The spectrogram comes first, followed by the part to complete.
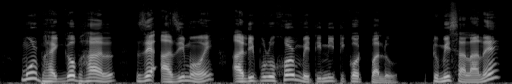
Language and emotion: Assamese, happy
